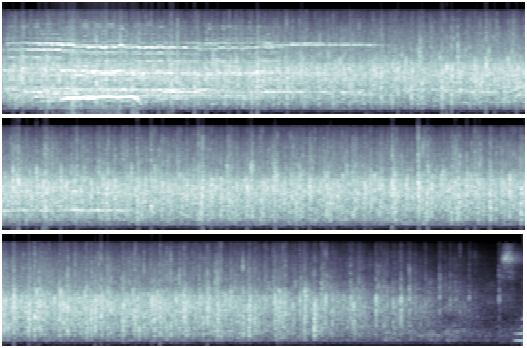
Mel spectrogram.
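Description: An audience claps and cheers loudly in a large hall.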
